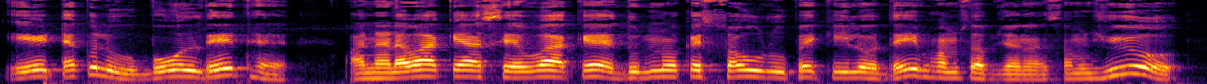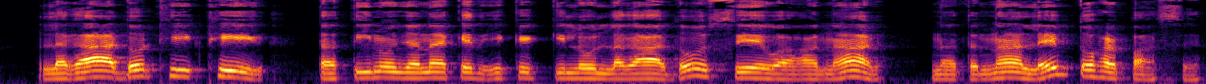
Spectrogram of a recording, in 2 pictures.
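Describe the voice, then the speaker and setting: Woman doing a shrill bossy elder sister with an Awadhi accent. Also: measured pace, a bit bright. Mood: scolding. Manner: shrill, scolding haggler. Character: bossy elder village sister, haggling schemer. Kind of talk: cartoon voice acting.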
